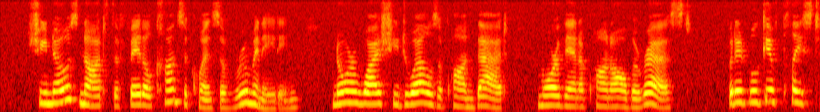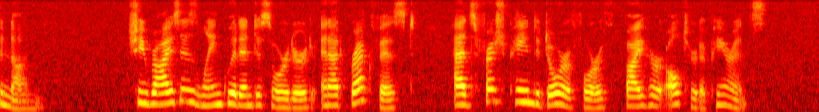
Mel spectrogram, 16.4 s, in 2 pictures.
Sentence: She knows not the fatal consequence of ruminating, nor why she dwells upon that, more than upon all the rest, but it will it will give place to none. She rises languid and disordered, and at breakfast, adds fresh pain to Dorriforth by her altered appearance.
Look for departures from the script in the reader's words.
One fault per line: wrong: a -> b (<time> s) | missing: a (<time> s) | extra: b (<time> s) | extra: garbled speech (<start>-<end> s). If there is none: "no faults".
missing: it will (7.6 s)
